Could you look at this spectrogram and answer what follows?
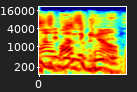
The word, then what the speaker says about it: Masamune: Hey, did I pronounce that right? Masamune? – Is it Masamune? – Yes, I think it is. I think that's the point. – Dang, yes, it's Masamune.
